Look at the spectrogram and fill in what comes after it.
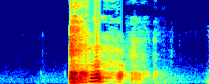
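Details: Infant sneeze: a single brief, sharp burst of air followed by a short trailing breath.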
